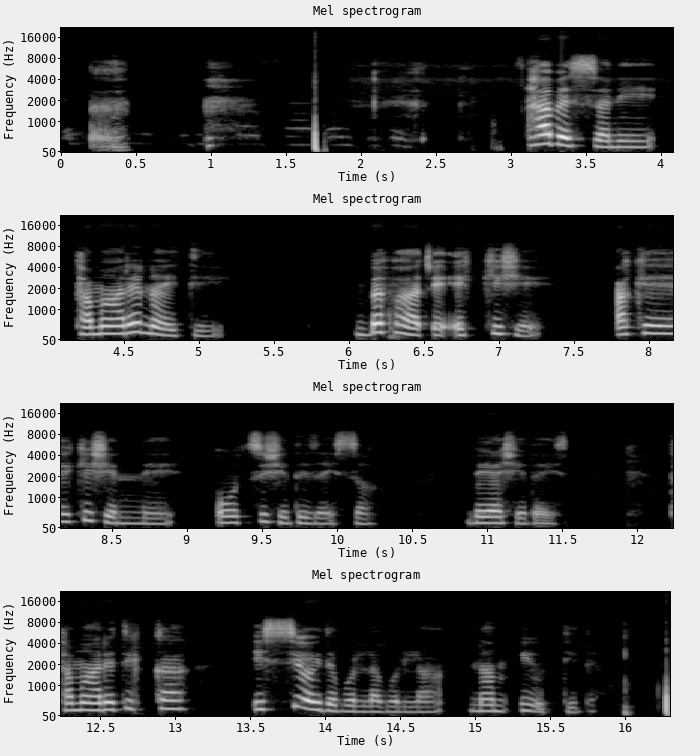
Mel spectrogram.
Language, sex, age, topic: Gamo, female, 36-49, government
